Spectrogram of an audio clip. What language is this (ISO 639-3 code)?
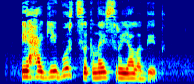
abk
